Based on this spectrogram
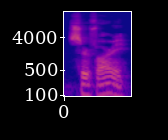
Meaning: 1. A hunt for good surfing conditions 2. The surfers on such a hunt
- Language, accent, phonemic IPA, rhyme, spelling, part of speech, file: English, US, /sɜː(ɹ)ˈfɑːɹi/, -ɑːɹi, surfari, noun, En-us-surfari.oga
